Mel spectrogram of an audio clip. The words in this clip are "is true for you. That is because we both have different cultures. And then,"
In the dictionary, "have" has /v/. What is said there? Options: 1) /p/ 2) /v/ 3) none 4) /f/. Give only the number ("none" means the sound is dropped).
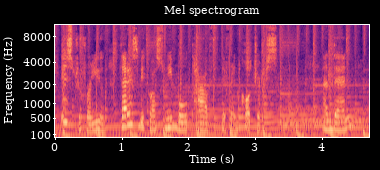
2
